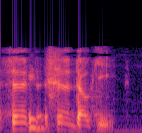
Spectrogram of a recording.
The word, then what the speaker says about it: synecdoche: They say synecdoche, or I don't know how you say it. – Yeah, synecdoche.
